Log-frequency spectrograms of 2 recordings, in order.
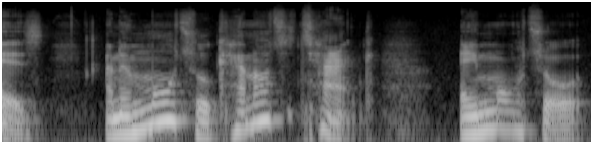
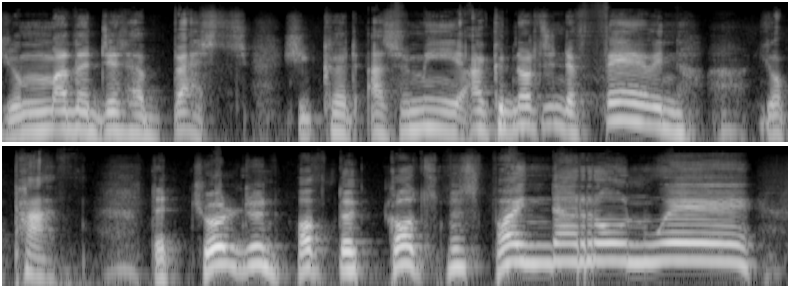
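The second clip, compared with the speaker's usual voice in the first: put-on voice climbing higher and louder; Hermes; 8 semitones higher, 5 dB louder than usual. Hermes warning about the children of the gods, put-on voice. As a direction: warn them, rising to a high pitch. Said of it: "Hermes warned".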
